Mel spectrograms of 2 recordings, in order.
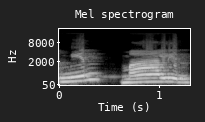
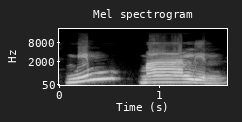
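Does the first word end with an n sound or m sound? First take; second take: n sound; m sound. First: The first word ends with a clear n sound. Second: The n merges into the following m sound. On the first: This is how it is written. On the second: This is how it is read aloud. "tapi dibacanya"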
